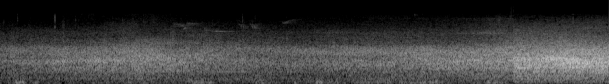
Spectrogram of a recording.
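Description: Road traffic: cars passing on the road alongside, a steady rush of tyre and engine noise. It swells about a second in, eases off, then builds to its loudest near the end as another car draws close.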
